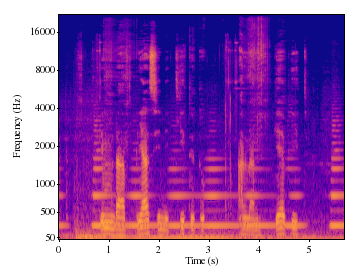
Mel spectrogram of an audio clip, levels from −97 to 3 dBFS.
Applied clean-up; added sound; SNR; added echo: none; Rattle / Engine starting / Car + Wind instrument, woodwind instrument; 1 dB; none.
